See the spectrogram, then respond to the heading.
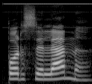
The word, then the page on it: porcelana: Spanish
